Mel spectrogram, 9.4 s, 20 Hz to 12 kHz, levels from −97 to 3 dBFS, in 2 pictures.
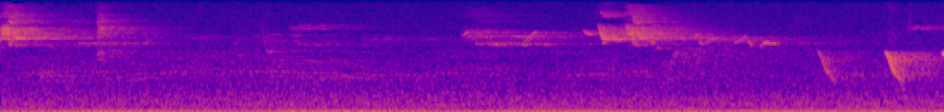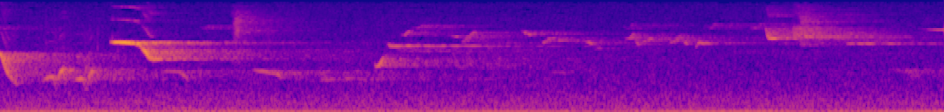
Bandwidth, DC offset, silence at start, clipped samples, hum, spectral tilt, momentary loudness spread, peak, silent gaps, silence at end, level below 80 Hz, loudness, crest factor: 11.5 kHz; under 0.1%; 0 s; under 0.1%; none; -1.5 dB/octave; 19 LU; -14 dBFS; none; 0 s; -46 dBFS; -30 LUFS; 24 dB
